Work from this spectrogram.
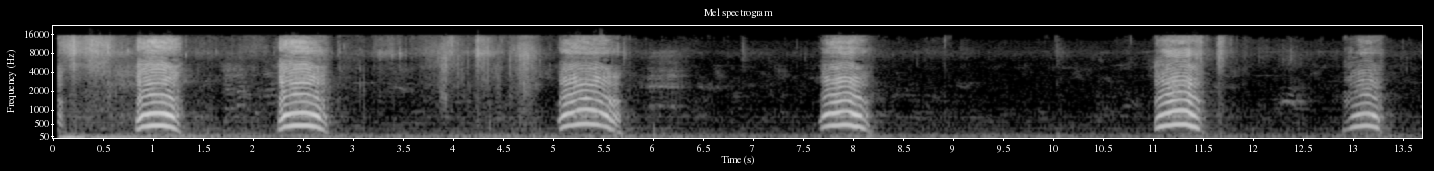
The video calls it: funny goat sound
